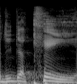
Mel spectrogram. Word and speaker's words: Didache: Now, the next source is the Didache, or the Didache, as the Americans would pronounce it.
